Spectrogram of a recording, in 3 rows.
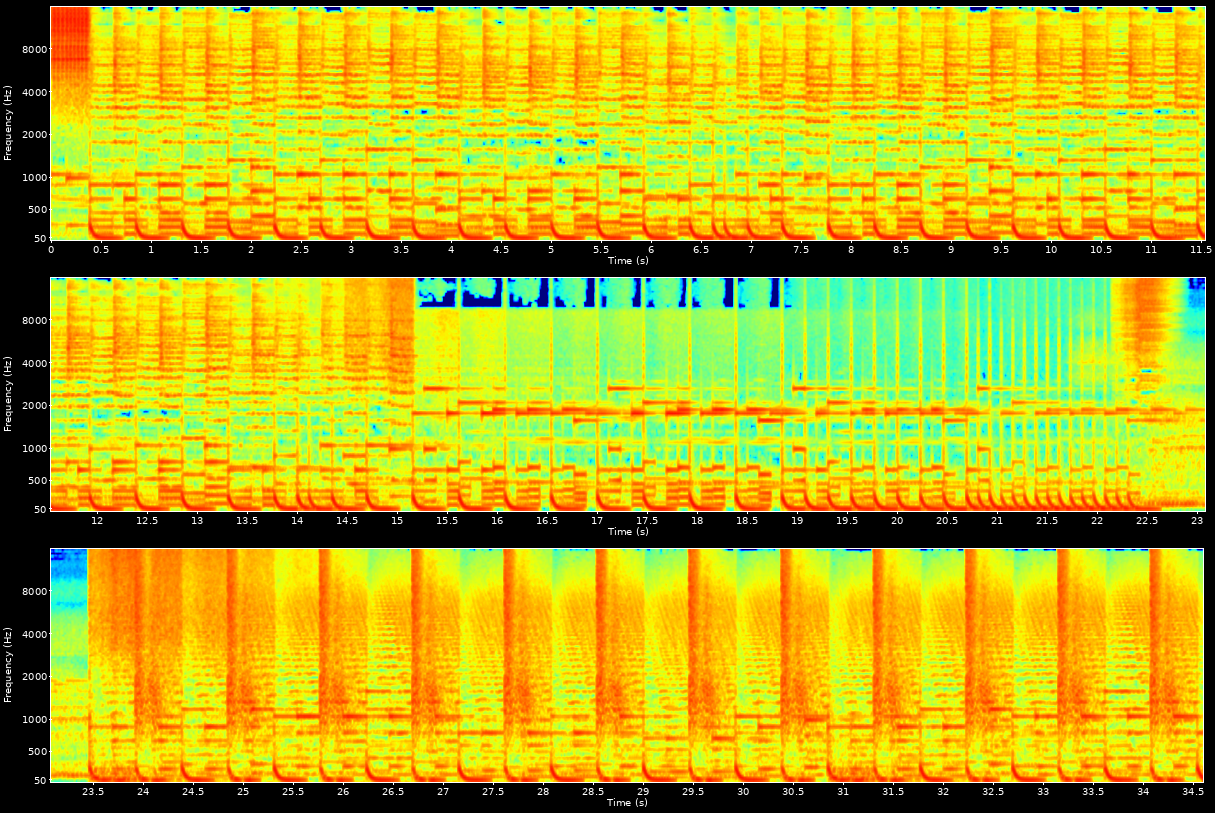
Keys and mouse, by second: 10.1 Tab, 10.2 Tab, 12.1-15.6 drag, 15.6 Tab, 15.8 Tab, 17.2-19.7 drag, 17.3 Tab, 19.0 Tab, 19.1 Tab, 19.7 ctrl+Tab, 20.1 z, 20.4-22.0 drag, 22.0 ctrl+Tab, 22.6-23.7 drag, 23.7 z, 24.4-26.3 drag, 24.4 z, 26.3 Tab, 26.3 z, 27.1-28.8 drag, 29.1 Tab, 33.2 Tab, 33.6 Tab.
